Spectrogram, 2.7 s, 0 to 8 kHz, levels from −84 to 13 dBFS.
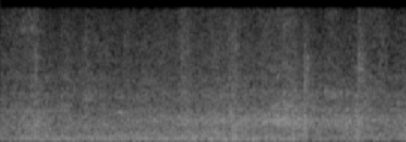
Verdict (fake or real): fake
